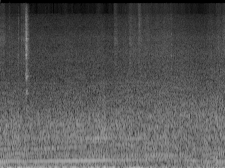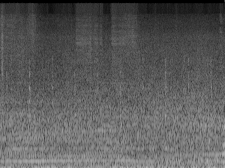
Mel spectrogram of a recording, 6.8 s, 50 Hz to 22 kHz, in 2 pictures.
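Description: A 2022 Jeep Wrangler Rubicon straining as it accelerates up a highway on-ramp, its engine droning loudly and steadily from inside the cabin with a rising, gear-shifting pitch and broad road rumble beneath, no talk.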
